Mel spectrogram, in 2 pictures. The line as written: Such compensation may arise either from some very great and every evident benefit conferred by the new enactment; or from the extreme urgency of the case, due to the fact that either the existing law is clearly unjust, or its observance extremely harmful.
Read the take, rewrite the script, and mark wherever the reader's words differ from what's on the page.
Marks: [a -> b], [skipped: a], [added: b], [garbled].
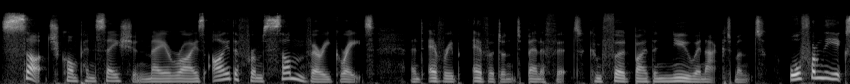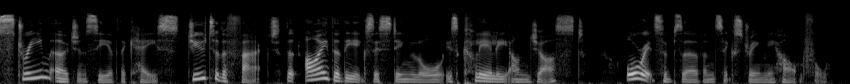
Such compensation may arise either from some very great and every evident benefit conferred by the new enactment; or from the extreme urgency of the case, due to the fact that either the existing law is clearly unjust, or its observance extremely harmful.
